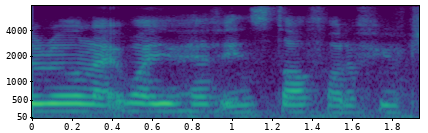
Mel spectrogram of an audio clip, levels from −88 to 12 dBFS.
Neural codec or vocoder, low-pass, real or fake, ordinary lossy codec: none; none; real; none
